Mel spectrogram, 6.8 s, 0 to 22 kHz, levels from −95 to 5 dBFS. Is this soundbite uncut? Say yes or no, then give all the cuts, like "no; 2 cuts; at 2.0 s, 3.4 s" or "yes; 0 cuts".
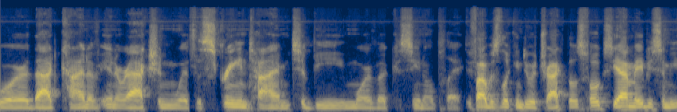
no; 2 cuts; at 2.0 s, 4.6 s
